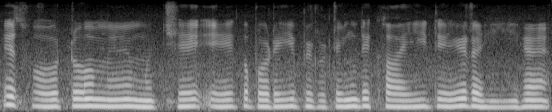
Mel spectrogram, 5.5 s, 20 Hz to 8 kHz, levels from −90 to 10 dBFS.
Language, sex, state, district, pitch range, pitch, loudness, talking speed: Hindi, female, Madhya Pradesh, Katni, 170-185 Hz, 175 Hz, -14 LUFS, 120 wpm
